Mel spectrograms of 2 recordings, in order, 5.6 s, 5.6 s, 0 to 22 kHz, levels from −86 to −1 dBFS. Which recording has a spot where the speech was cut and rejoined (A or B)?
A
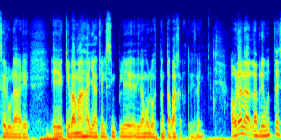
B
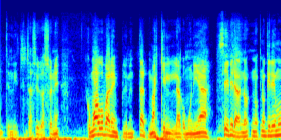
B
